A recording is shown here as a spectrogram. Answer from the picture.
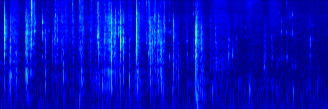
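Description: A person chewing a soft gummy jelly candy: a quick run of small wet mouth clicks that thins out over the last couple of seconds.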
